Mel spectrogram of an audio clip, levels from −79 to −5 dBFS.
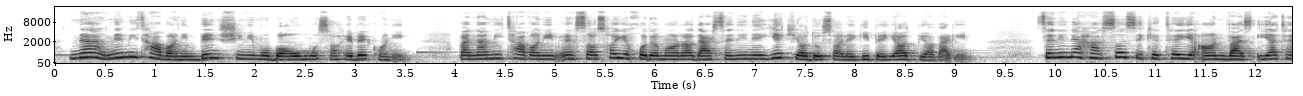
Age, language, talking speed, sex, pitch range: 30-49, Persian, 135 wpm, female, 210-275 Hz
